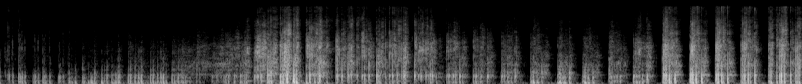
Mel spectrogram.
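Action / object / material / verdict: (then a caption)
tap / cardboard box / cardboard / none. Fingertips tap quickly on the front panel of a small, brown, hollow cardboard box held in both hands. About 35 short, dry, hollow thuds with a low-mid body come in a fast but uneven rhythm, roughly four per second. Some taps carry a brighter papery click and grow louder toward the middle and end.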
